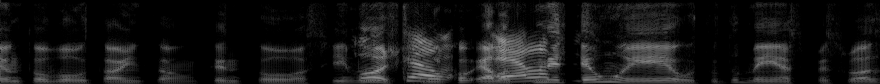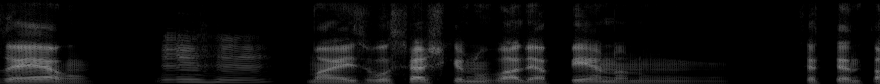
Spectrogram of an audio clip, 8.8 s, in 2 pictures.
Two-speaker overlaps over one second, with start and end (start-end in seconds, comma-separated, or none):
1.8-3.1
